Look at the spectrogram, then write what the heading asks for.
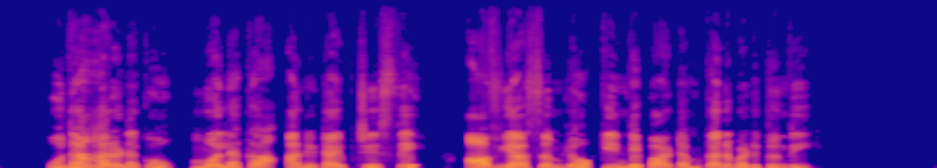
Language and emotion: Telugu, neutral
